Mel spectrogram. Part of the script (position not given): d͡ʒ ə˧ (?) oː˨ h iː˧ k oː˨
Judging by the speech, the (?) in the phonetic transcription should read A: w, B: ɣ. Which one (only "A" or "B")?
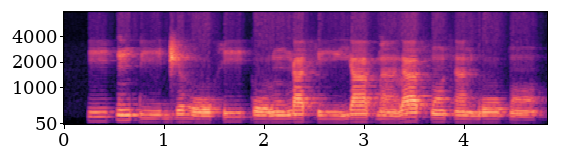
B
